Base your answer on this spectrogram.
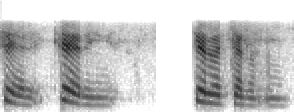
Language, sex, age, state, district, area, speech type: Tamil, female, 45-60, Tamil Nadu, Namakkal, rural, conversation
